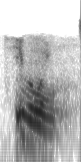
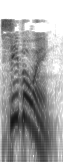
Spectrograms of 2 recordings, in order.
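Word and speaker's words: Sebewaing: Tim, in Sebowing, how do you say that in Michigan, the town? – Sebowing. – Sebowing. Okay, there you go.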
